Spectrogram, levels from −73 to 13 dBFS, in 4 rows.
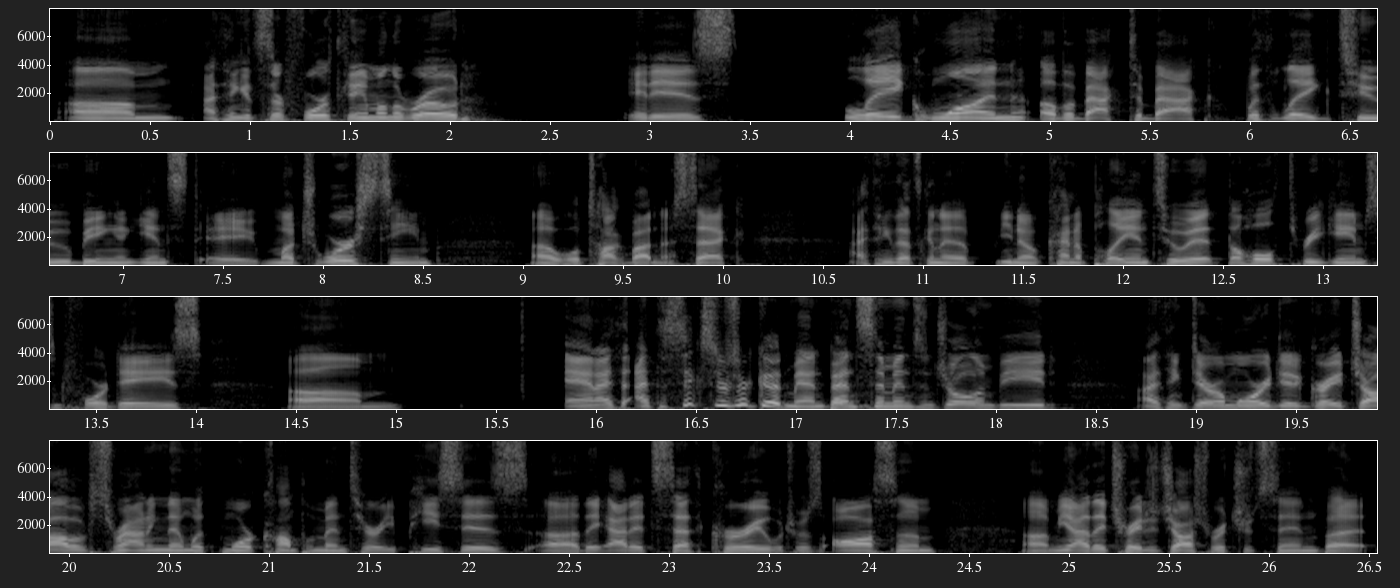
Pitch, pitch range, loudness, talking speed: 125 Hz, 115-145 Hz, -28 LUFS, 220 wpm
